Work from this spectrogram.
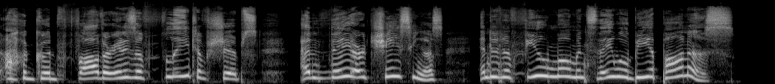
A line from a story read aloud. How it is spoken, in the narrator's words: The youth shrieked and cried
